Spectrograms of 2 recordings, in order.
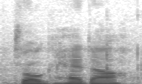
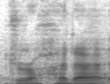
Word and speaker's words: Drogheda: Quite fortunate enough to be joined by the main man of Drogheader, none other than Chris McKenna. How are you, mate? Very good, mate. It's Drogheda is how it's pronounced.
